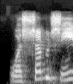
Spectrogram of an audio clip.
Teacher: di hurufnya itu ada huruf syin ditandai dengan tasdid ya jadi Alif lamnya tidak dibaca langsung di tasdidkan ke huruf Sin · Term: alif lam syamsiah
